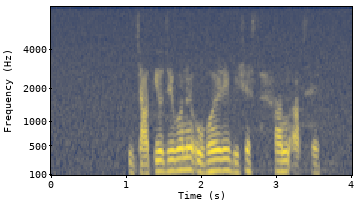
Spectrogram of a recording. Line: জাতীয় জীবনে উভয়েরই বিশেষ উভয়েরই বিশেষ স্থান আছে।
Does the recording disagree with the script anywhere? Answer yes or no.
yes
